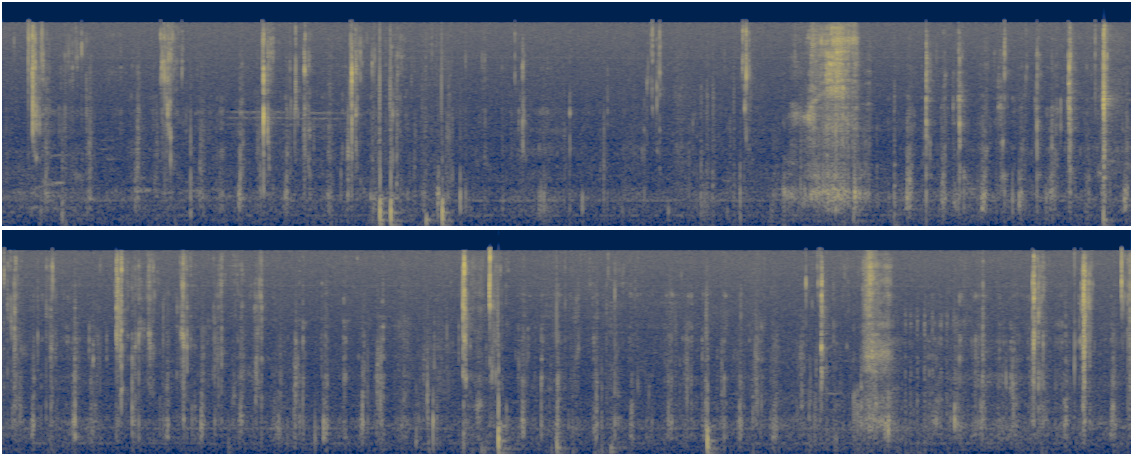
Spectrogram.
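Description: Close-miked eating sounds from a person chewing and biting hand-eaten rice with chicken gizzard curry: frequent wet mouth clicks and small crunches. Two longer, louder chewing sounds come about ten seconds in and near the end.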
